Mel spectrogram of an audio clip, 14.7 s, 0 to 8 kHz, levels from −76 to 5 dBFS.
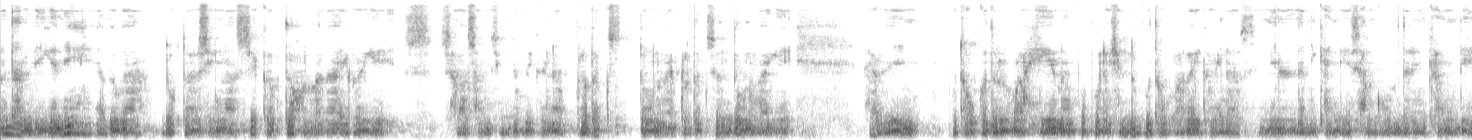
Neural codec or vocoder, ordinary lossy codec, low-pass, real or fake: vocoder, 22.05 kHz, 80 mel bands, HiFi-GAN; none; 7.2 kHz; fake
